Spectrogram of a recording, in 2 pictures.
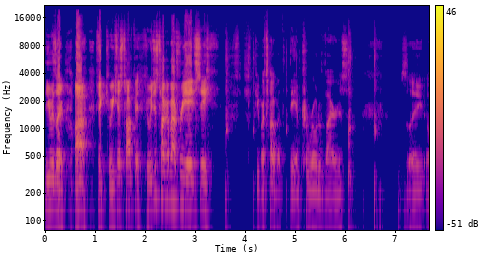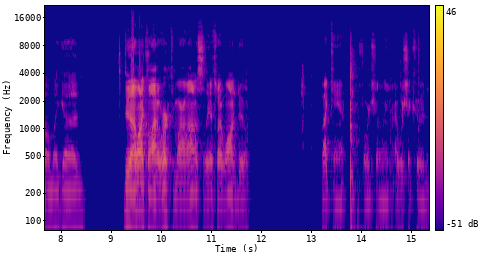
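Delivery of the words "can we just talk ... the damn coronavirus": ordinary talk, nothing marked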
